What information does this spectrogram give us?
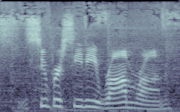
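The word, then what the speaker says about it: Super CD-ROM²: Symphony of the Night rules, but Oh, Zoltrain, you gotta look at the 2 at the end of the Super CD-ROM. It's not squared. It's Super CD-ROM. That's how you pronounce it.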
